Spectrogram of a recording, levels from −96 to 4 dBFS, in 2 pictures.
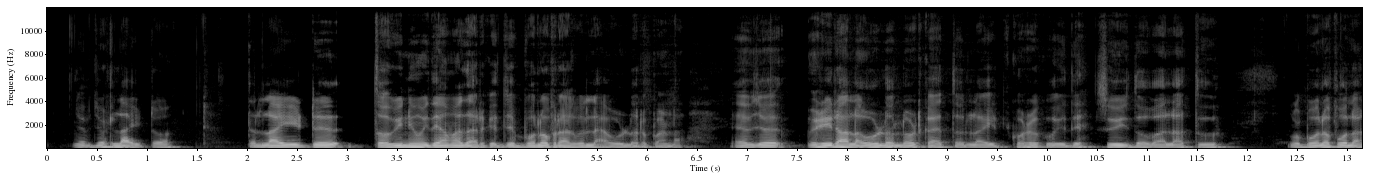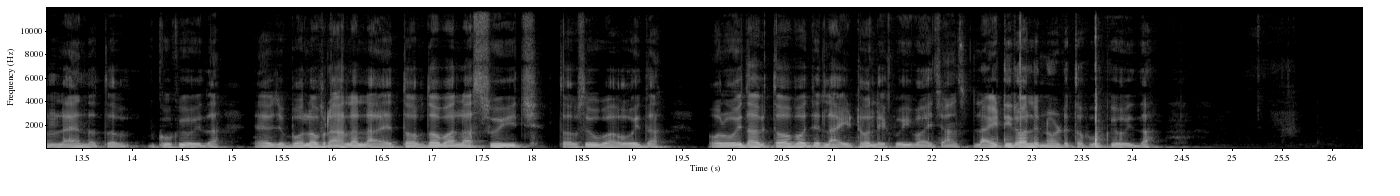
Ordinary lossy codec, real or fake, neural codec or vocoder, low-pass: none; real; none; none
